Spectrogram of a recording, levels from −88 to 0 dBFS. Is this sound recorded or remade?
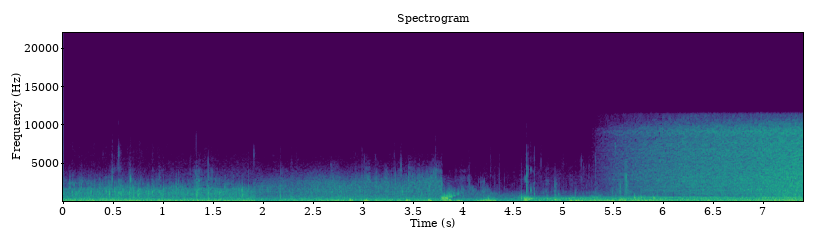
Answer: recorded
